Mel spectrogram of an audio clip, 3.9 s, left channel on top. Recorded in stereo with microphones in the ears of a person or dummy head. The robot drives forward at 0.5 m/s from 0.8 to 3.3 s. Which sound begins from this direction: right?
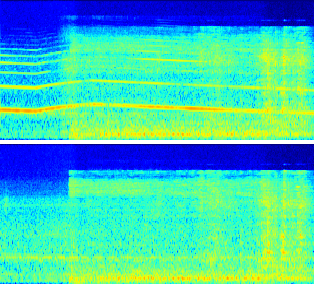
Crumpling, at 0.9 s.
